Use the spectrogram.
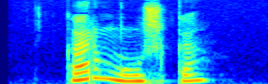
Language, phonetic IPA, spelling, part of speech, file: Russian, [kɐrˈmuʂkə], кормушка, noun, Ru-кормушка.ogg
- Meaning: 1. feeding trough 2. feeding rack, manger 3. sinecure, cushy number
